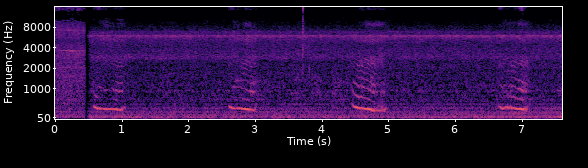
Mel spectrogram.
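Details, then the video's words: Grey tabby foster cat Tiger, a warehouse rodent-control cat who may be longing for his missing brother Buddy, gives four thin, falling, whining squeaks roughly two seconds apart, each with fainter upper tones, against a low indoor hum. "Foster Cat Snoring or Longing For His Missing Brother?"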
